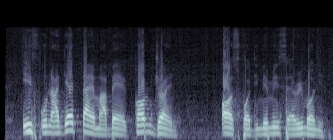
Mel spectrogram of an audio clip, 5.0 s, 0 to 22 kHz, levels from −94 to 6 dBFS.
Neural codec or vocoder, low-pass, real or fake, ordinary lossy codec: none; 10.8 kHz; real; none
